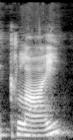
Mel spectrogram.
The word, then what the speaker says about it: climate: It is a climate. Okay, so simply this word is a noun. It consists of two syllables. The rule for this word says that we have to stress the first syllable.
